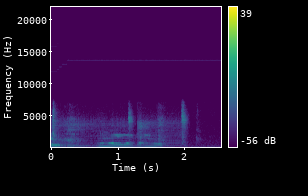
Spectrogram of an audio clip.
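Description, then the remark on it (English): An animatronic toy named Chewie lets out a drawn-out, voice-like yawn with a wavering pitch as it goes to sleep, accompanied by faint mechanical clicks and motor whirring, ending in a short sharp click. “That was a yawn.”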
